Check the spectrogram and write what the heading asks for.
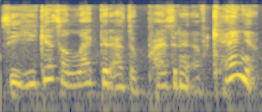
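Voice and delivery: ordinary delivery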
